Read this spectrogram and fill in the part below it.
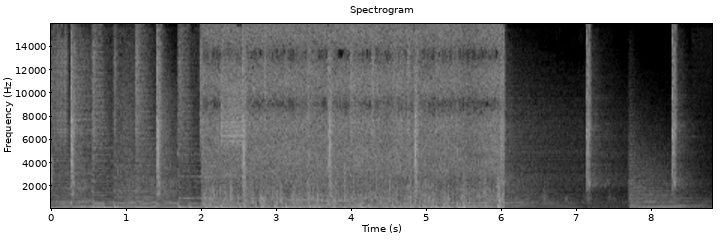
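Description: A tour boat's engine drones steadily on a large lake while water rushes and wind buffets the microphone, then the noise drops to a quieter hum with a few splashes as the boat slows near Flowerpot Island, Tobermory.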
